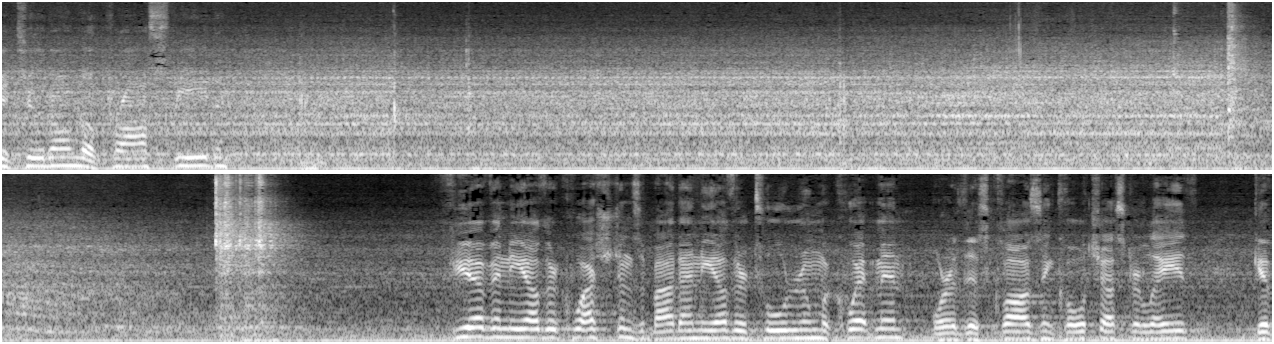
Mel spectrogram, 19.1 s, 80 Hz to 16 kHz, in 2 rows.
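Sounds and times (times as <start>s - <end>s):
lathe gear whir: 0.0s - 11.8s.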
